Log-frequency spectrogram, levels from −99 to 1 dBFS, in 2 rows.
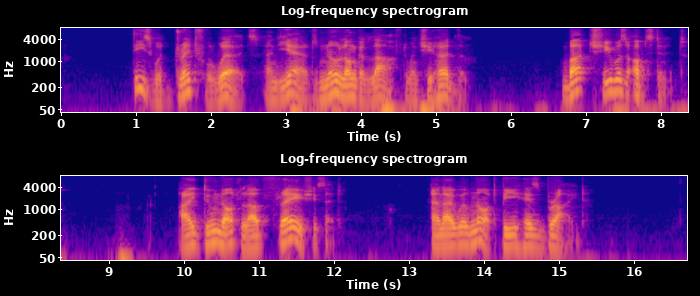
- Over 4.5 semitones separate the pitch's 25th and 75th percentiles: Yes, wide, 5.6 semitones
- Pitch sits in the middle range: No, low, 105 Hz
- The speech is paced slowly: Yes, slow, 110 wpm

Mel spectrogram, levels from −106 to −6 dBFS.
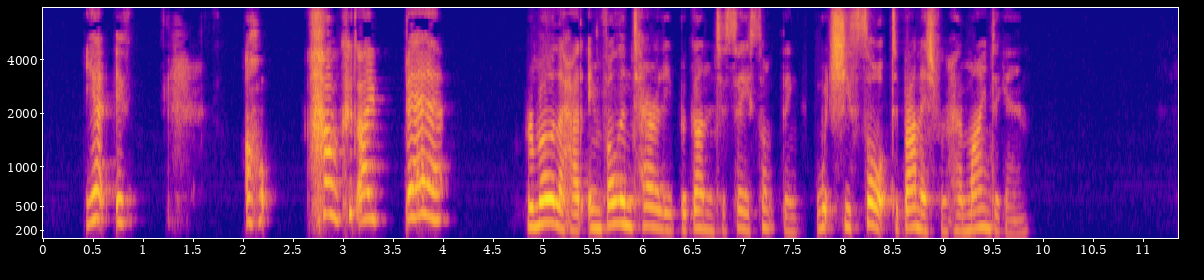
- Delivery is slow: Yes, slow, 115 wpm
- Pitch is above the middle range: Yes, high, 245 Hz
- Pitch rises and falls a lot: Yes, wide, 6.3 semitones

